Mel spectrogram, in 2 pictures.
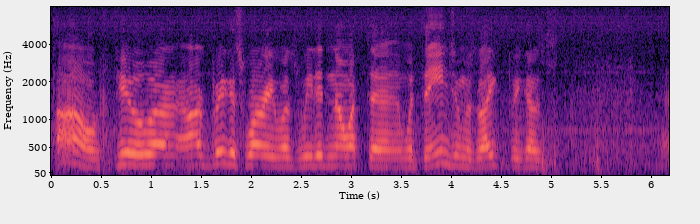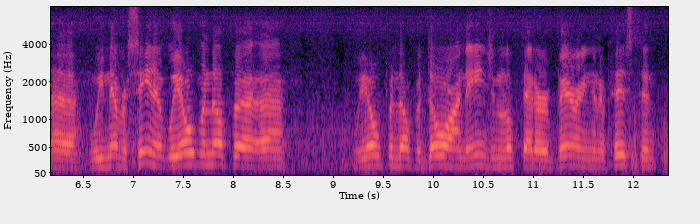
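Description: A man's voice: on the high side, steady tone, moderate pace, fairly bright tone, poor audio. A middle-aged man with a Newfoundland and Labrador accent, talking casually and plainly as a tugboat skipper. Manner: plain-spoken, understated. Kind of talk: casual, unscripted talk. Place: tugboat wheelhouse at sea. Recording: faint engine noise in wheelhouse.

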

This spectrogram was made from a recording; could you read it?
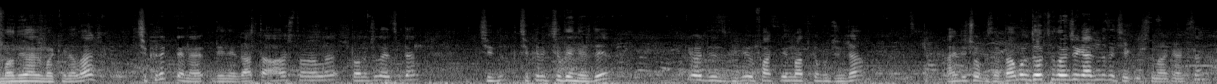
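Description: A man with a fairly high voice chats casually as he walks a city, turning to the camera often to speak to his viewers as friends. Traffic and street noise sit clearly behind him. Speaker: travel vlogger. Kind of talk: casual travel vlog commentary. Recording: noisy outdoor street recording. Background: street noise and passing vehicles.

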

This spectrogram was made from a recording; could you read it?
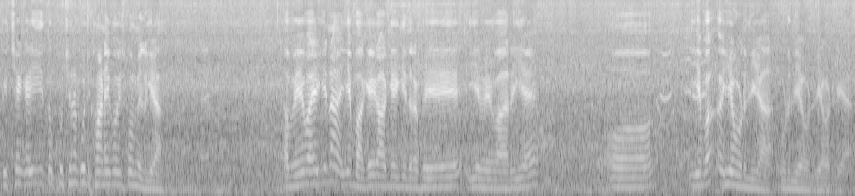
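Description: A man chatting as he films a morning beach walk on his phone, pointing things out to the camera with excited exclamations. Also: a little high, moderate pace, noisy background. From Haryana, India. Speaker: travel vlogger. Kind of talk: casual walk-and-talk vlog narration. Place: outdoors on a beach. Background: loud background music.

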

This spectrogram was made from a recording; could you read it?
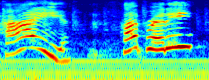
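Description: Woman, high lively voice, casual and cooing, unhurried, farm noise behind her. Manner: cooing baby talk to animals. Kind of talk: casual chat with a child and animals. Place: dairy farm, among calves and cows. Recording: noisy farm ambience.

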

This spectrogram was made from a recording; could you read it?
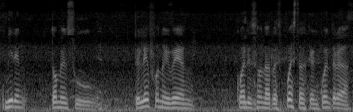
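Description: A man's voice: fairly high pitch, moderate pace, dark tone. A man interviewing people outdoors on a campus asks hesitant questions with many fillers, recording on a phone at arm's length. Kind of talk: street interview. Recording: noisy outdoor street sound.

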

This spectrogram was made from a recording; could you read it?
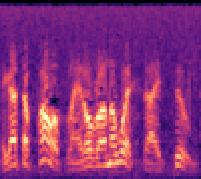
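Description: An actor playing a sullen, insistent psychic with rough, slangy talk in 1940s radio style. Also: male voice, mid-range voice, lively intonation, racing, fairly bright tone, lightly acted. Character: sullen, insistent, streetwise male self-proclaimed psychic. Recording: muffled, faintly noisy 1940 radio recording.

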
